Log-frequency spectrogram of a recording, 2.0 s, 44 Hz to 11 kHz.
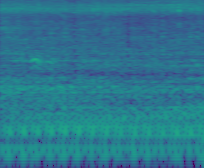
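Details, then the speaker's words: Datsun 280ZX idling with a new aftermarket muffler and no resonator: an even, steady, slightly throaty burble with regular low pulses. A little louder than the stock muffler but not stupid loud. Healthy. "It's just a little bit louder than the stock muffler, but it's not too stupid. It's not stupid loud. I like that."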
